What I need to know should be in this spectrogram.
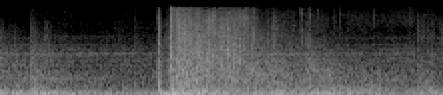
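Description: A rifle shot cracks loudly and echoes.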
